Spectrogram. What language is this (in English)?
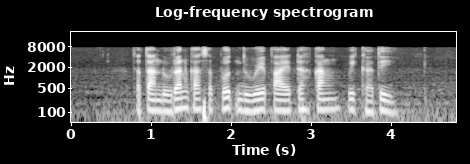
Javanese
